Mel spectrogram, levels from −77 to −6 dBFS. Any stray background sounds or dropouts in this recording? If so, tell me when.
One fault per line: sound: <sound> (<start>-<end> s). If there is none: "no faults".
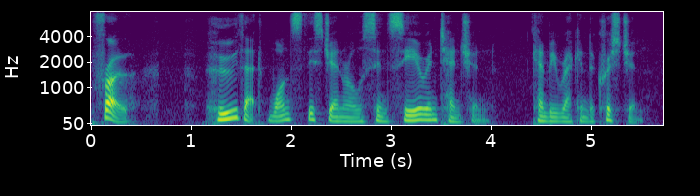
no faults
